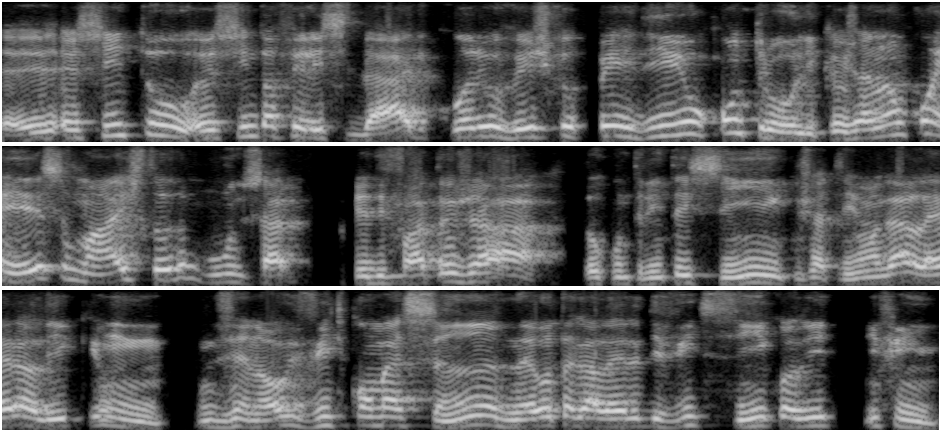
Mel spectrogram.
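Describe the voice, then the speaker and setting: A man with a high-pitched voice talks at a moderate pace, his intonation lively and his speech nearly free of pauses. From Paraíba, Brazil (João Pessoa). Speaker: musician. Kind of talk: interview. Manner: casual, many repetitions.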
